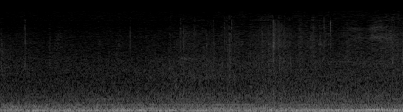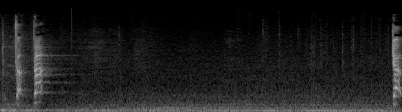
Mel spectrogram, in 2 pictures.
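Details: Vocal tics from a person with Tourette syndrome, described as a would-be teacher after a job interview, heard in a dialogue scene.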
